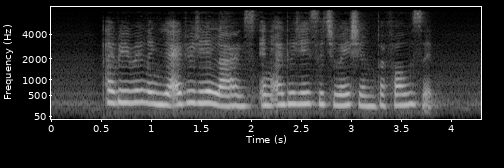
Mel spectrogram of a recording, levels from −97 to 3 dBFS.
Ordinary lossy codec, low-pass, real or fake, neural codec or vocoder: none; 7.2 kHz; fake; codec, 16 kHz, 0.5 kbps, FunCodec, trained on LibriTTS, 25 frames a second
